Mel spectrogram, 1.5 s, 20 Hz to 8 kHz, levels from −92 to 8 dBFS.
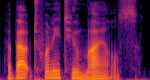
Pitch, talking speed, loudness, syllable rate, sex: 100 Hz, 160 wpm, -21 LUFS, 5.5 syllables/s, male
